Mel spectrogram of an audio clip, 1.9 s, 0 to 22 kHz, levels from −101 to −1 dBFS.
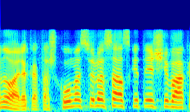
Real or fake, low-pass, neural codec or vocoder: fake; 7.2 kHz; codec, 16 kHz, about 1 kbps, DyCAST, with the encoder's durations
